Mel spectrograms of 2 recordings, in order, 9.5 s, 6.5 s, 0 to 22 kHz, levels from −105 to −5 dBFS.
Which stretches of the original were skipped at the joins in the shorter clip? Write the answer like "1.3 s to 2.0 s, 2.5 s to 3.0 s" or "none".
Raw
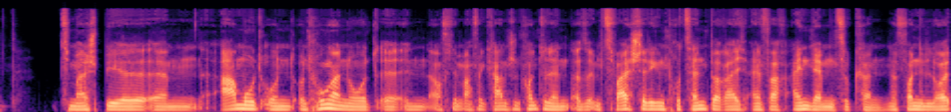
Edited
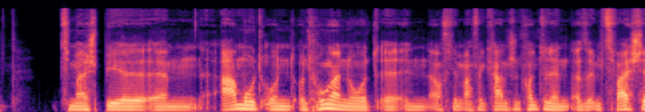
none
